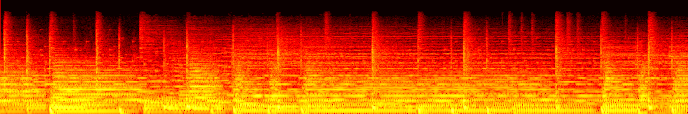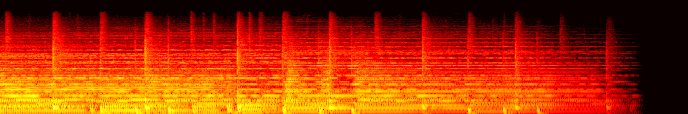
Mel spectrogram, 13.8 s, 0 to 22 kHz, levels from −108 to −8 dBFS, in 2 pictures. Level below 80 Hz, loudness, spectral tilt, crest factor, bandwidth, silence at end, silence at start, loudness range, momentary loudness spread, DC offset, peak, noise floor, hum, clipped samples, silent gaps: -44 dBFS; -32 LUFS; -6.5 dB/octave; 18 dB; 12.5 kHz; 0.8 s; 0 s; 7 LU; 10 LU; under 0.1%; -14 dBFS; -61 dBFS; none; under 0.1%; none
